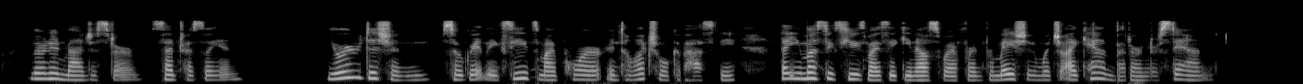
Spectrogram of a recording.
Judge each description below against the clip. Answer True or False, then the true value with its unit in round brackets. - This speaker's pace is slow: True (125 wpm)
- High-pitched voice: True (210 Hz)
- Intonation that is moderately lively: True (3.2 semitones)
